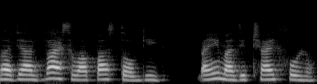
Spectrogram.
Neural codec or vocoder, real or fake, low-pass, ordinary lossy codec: codec, 16 kHz, 0.5 kbps, FunCodec, trained on LibriTTS, 25 frames a second; fake; none; none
